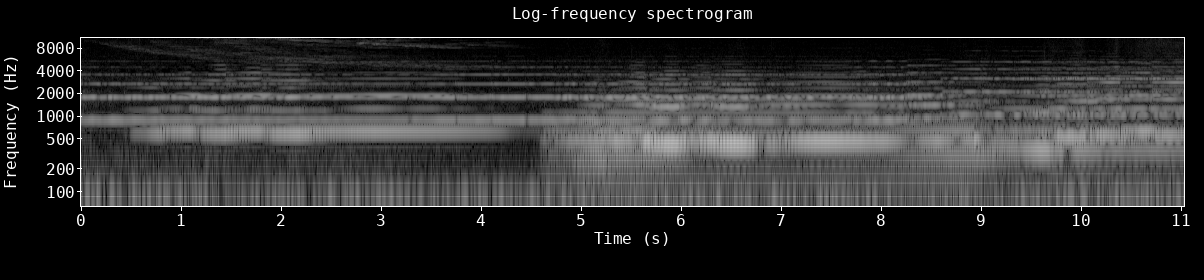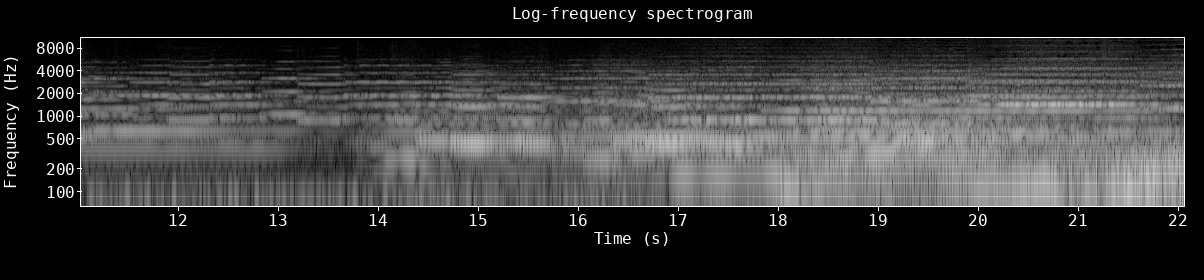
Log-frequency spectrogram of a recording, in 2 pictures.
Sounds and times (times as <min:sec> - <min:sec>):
Music: 0:00.0 - 0:22.0.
